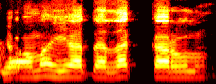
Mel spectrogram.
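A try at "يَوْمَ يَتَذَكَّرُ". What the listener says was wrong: এই যে আলহামদুলিল্লাহ অনেকটা হয়ে গেছে।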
